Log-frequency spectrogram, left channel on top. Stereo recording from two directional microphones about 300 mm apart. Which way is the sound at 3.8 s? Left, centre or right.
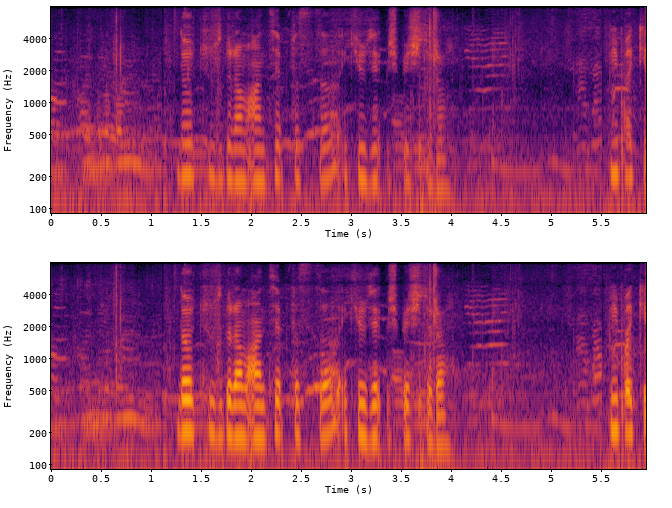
Centre.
